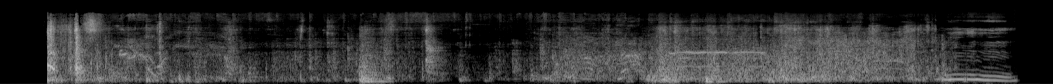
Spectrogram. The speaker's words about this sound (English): Oh, it's when he flips the car over. It is, yeah. It's when, good job. When Hightower flips the car over on Dirtbag or whatever his name was.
